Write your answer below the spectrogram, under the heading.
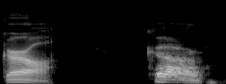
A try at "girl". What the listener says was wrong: Just a little more open again on the dark L at the end. More open. But I can also have my mouth wider. But again, it's not like you have to have your mouth that wide. I would go a little faster on the R.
